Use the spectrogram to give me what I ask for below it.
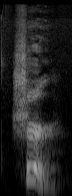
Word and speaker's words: sure: How do Filipinos pronounce this word? Sure. Sure. I'm not so sure about it. I'm not so sure about it. But the Brits pronounce this word a little bit differently. They usually say sure.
